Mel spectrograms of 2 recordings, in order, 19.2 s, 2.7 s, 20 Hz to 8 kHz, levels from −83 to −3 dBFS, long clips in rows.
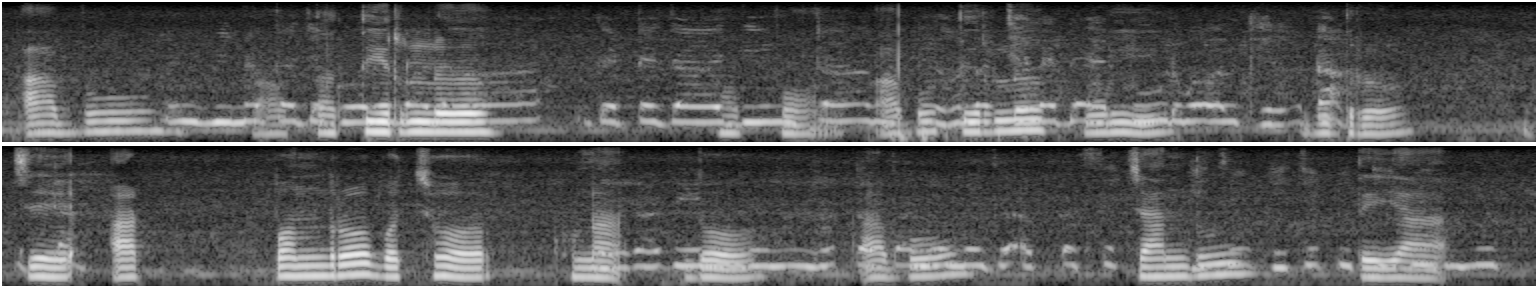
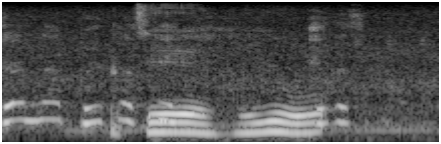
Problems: constant background noise, background conversations at intervals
